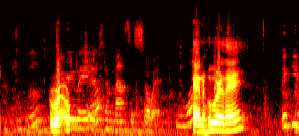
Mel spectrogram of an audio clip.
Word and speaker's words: Massasoit: How do you pronounce his name? Mm-hmm. Related to Massasoit.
